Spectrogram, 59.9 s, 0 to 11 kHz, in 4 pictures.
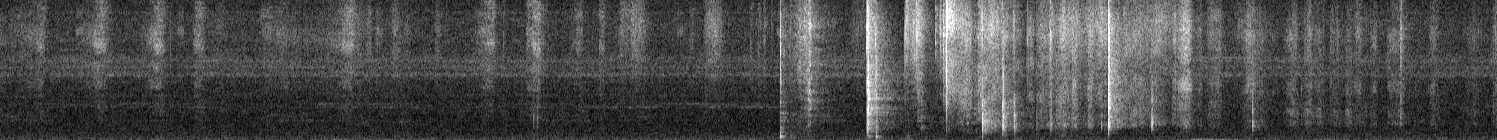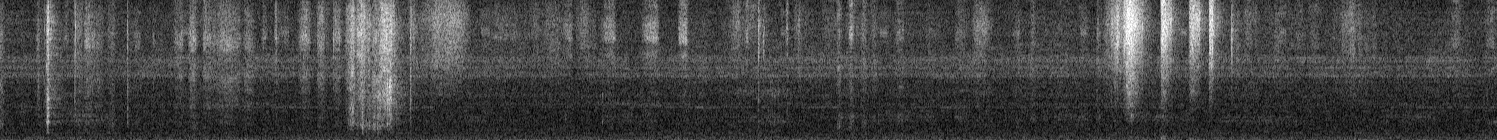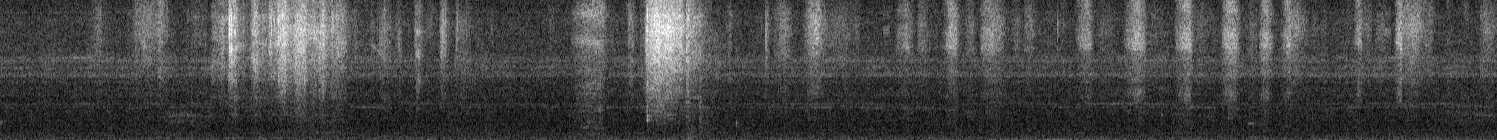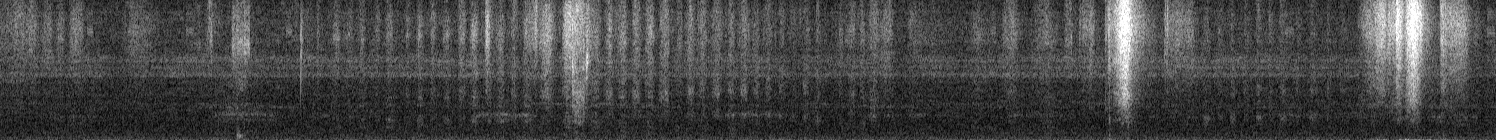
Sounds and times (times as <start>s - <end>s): Inside, small room: 0.0s - 59.8s.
